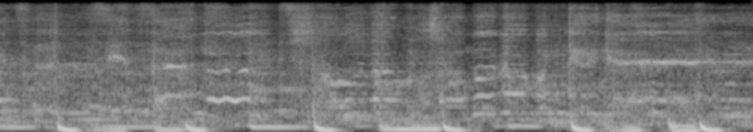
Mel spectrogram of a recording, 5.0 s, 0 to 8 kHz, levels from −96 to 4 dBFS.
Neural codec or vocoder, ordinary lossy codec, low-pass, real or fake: autoencoder, 48 kHz, 32 numbers a frame, DAC-VAE, trained on Japanese speech; none; 7.2 kHz; fake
